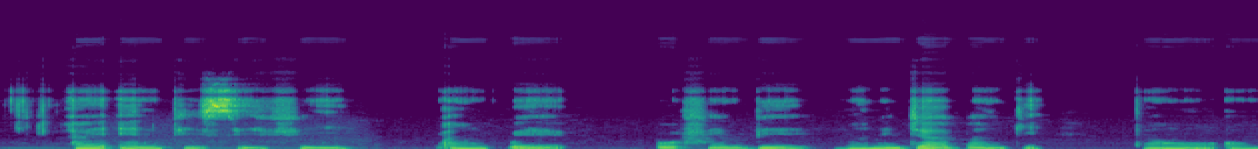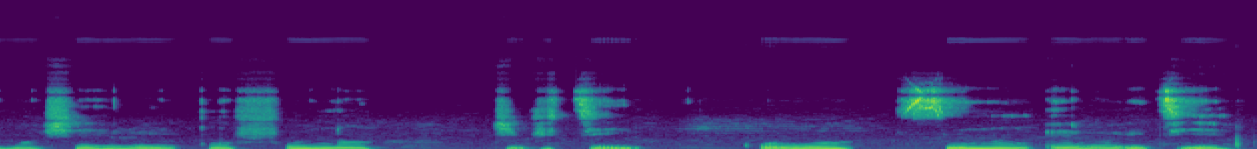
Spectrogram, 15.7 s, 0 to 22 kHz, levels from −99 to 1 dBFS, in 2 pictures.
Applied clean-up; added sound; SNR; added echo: none; none; none; none.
